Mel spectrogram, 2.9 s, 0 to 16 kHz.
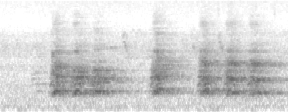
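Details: Barking house dog in a clean area of Vientiane, Laos, on a sunny, lightly clouded afternoon in April 2021; a few loud, harsh barks in close pairs with short gaps between them.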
